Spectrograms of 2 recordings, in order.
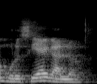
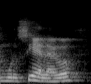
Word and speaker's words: murciélago: como murciégalo, por ejemplo, porque ya hay tanta gente que mal pronuncia murciélago que al final se rindieron y dijeron, "Bueno, será aceptar Murciégalo también como algo que está dentro del español oficial."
